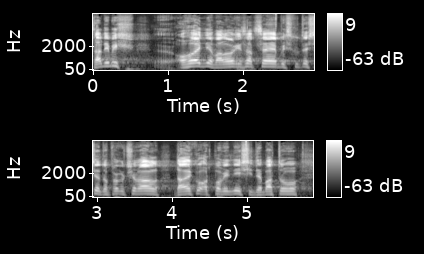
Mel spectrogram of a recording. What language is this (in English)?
Czech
